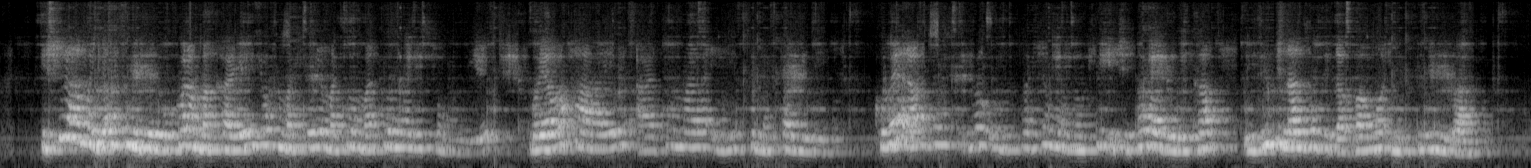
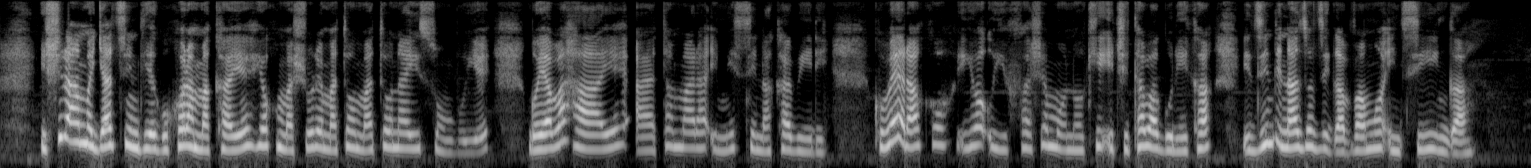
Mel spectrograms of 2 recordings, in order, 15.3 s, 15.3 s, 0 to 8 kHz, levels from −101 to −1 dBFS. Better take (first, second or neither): second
